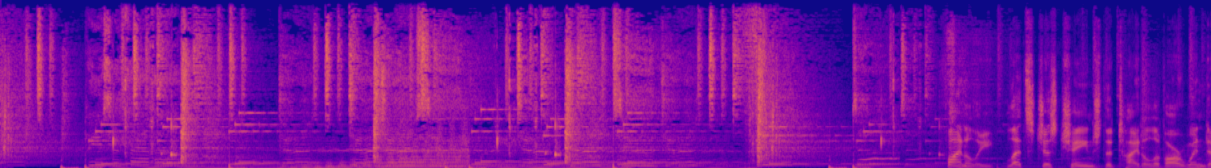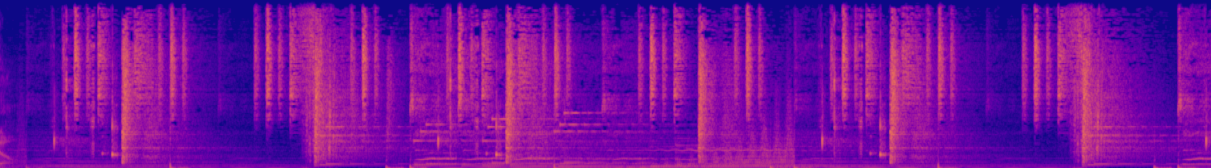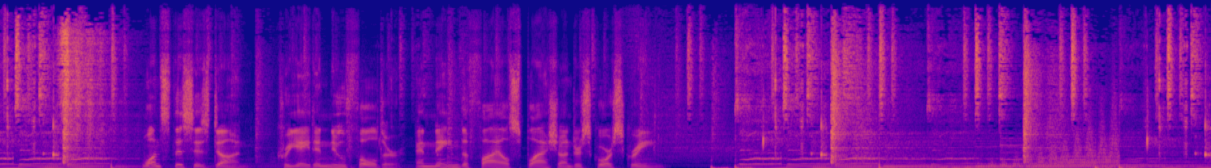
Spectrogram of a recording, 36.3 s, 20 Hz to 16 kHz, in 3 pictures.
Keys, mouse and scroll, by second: 0.6-3.9 typing, 1.3 click, 2.1 click, 5.9-8.3 drag, 8.3-8.7 scroll up 2, 8.7 click, 9.2-10.5 scroll up 2, 10.5-11.6 drag, 11.5-13.6 typing, 14.8 >, 17.0 right click, 20.6-25.2 right drag, 25.2-27.2 drag, 27.2-27.8 right drag, 27.5-30.0 typing, 30.5-33.3 drag, 33.1-34.6 typing, 34.6-36.3 right drag.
